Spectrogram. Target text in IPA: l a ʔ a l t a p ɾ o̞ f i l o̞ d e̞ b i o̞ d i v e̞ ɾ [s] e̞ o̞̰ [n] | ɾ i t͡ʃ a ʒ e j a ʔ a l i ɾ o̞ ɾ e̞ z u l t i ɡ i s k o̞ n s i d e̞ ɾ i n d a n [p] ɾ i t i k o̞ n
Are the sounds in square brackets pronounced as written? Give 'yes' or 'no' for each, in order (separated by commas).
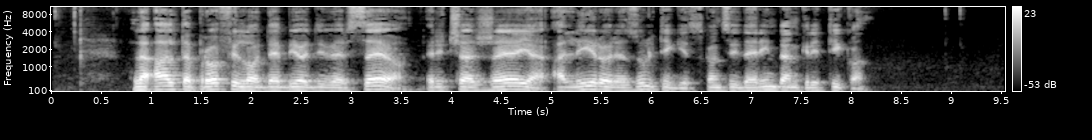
yes, no, no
